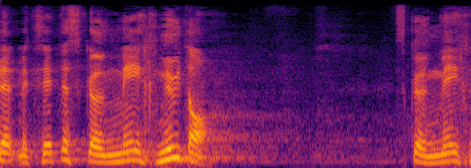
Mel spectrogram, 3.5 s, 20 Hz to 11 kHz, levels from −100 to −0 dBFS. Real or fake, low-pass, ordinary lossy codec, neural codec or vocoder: fake; 9.9 kHz; AAC, 48 kbps; autoencoder, 48 kHz, 128 numbers a frame, DAC-VAE, trained on Japanese speech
